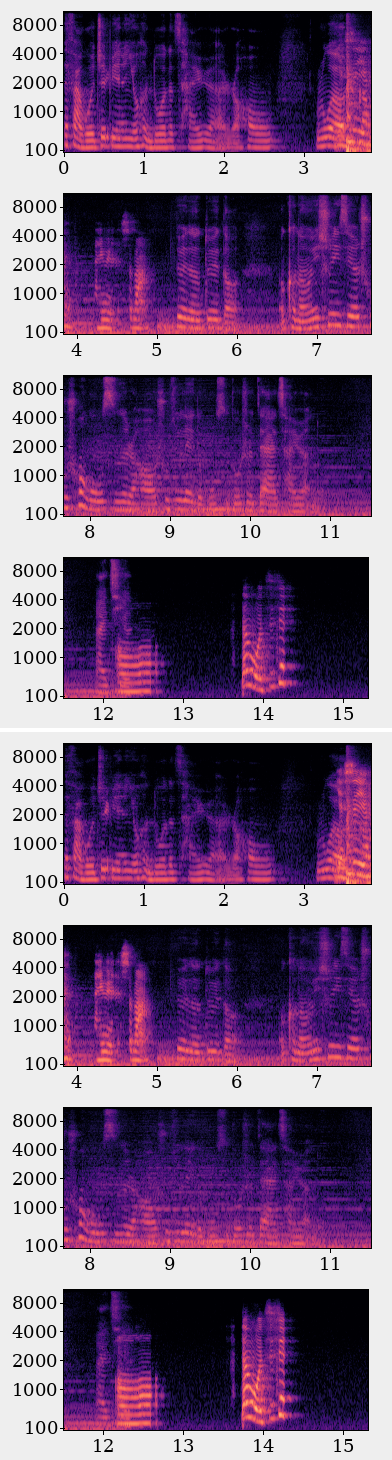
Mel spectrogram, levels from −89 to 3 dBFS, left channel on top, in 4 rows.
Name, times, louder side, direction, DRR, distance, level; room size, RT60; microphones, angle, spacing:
voice 1, 0.0-2.7 3.2-3.9 5.2-6.2 6.5-11.0 11.9-12.3, left 2 dB, 50° left, 0.9 m, -31 dB
voice 2, 3.4-4.0 4.2-4.9 12.2-12.6 13.7-14.3, right 6 dB, 75° right, 0.4 m, -23 dB
sound 1, 3.5-12.3, equal, ahead, 0.5 m, -32 dB
17.0 x 7.8 x 2.6 m
head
